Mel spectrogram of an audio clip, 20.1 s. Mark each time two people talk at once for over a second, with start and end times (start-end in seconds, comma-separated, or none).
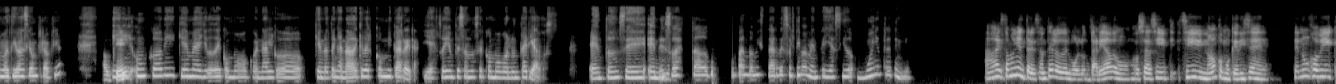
none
